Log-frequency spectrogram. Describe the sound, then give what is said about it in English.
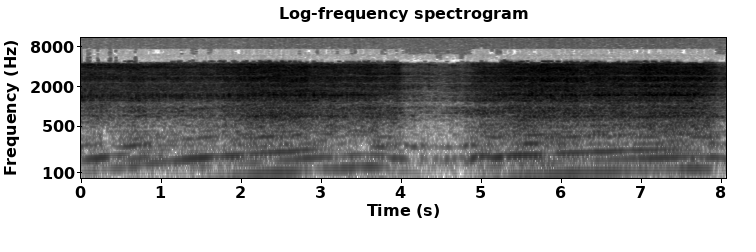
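A car engine roars steadily at speed, loud, with road noise throughout and a brief dip in power midway, like a gear change, before it surges again. “He's going to chase us in the car.”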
